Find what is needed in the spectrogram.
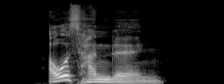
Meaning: to negotiate
- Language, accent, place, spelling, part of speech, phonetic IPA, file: German, Germany, Berlin, aushandeln, verb, [ˈaʊ̯sˌhandl̩n], De-aushandeln.ogg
